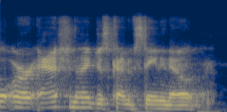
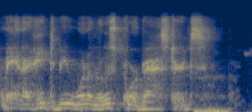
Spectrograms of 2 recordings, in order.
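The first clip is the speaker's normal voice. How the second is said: whispering in a character voice. Speaking in character to a companion while hiding: whispering in character. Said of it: "I'm gonna whisper to Ash".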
